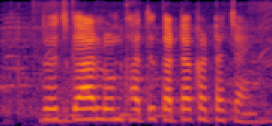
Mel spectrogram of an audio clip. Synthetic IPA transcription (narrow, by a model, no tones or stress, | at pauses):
ɾoːd͡ʒɡaːɾloːnkʰat̪ɪɾkəʈːakəʈːat͡ʃaːɦĩ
